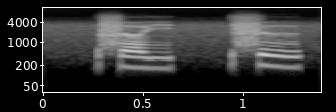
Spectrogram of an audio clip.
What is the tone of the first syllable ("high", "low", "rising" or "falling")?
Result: low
